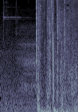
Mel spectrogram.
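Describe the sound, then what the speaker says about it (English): Rapid burst of SMG gunfire in a video game, a dense run of sharp close shots that starts abruptly after a quiet moment and carries on through to the end. "I was just trying to reload my SMG quick and then kill them."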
